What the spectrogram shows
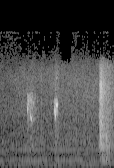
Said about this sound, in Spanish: Ese pío pío me molesta.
